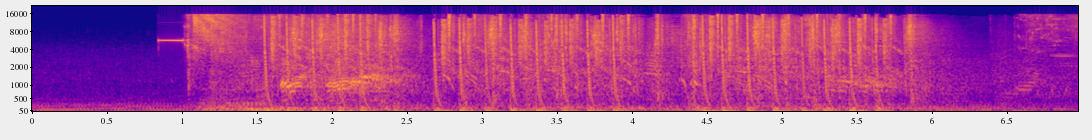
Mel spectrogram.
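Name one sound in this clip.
Rapid gunfire rattles in bursts with sharp blasts.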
